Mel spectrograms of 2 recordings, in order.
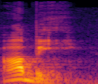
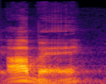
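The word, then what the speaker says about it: Abe: mean Prime Minister obeys name only has three letters but president Trump always pronounces it differently so he always calls him Prime Minister Abbey and it's kind of funny that this short name it's easy to say a BAE mm-hmm and he says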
